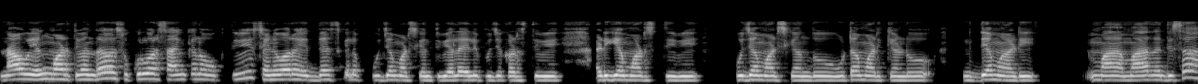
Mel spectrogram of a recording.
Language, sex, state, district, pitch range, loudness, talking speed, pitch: Kannada, female, Karnataka, Bellary, 195-225 Hz, -16 LUFS, 135 wpm, 200 Hz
